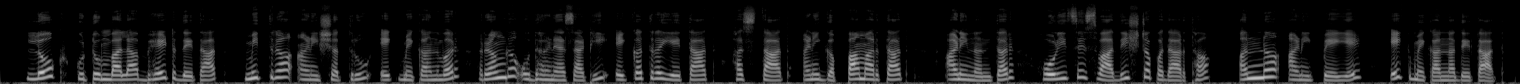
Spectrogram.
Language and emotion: Marathi, neutral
